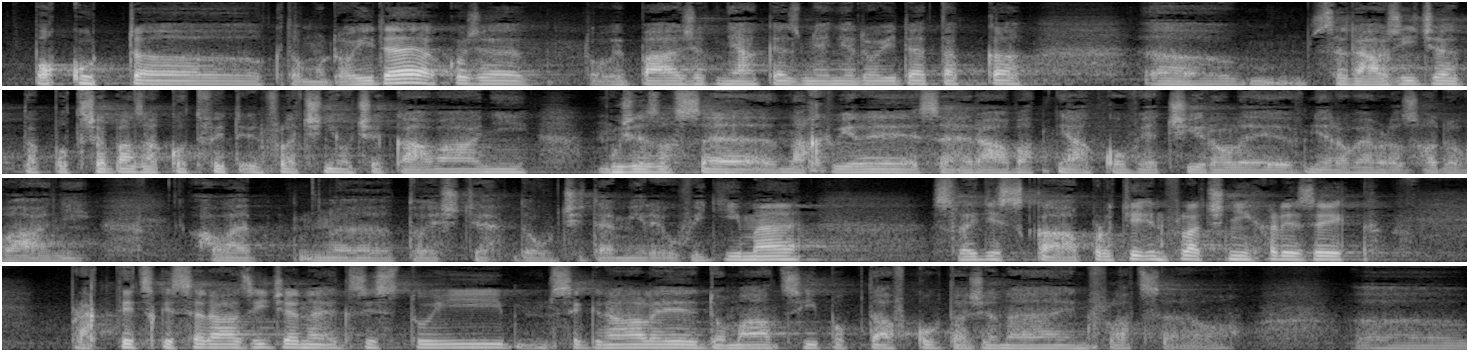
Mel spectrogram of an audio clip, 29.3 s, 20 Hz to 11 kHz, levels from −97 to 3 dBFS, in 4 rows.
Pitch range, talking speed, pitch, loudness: 105-125 Hz, 115 wpm, 115 Hz, -26 LUFS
